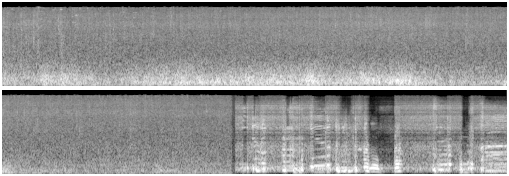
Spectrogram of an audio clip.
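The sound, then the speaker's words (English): A deep, rolling rumble of thunder swells over a steady wash of heavy rain for several seconds, then cuts off abruptly as a voice or other sound takes over. “standing there in the eye of the storm.”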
